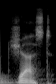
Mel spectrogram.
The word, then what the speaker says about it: just: Instead of saying, I am just saying, we drop that T. We do not pronounce it. So just sounds like just, right? Just an S.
